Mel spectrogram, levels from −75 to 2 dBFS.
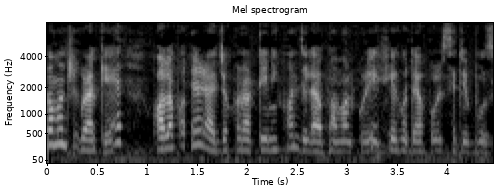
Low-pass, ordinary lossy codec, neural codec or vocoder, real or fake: none; none; codec, 16 kHz, 2 kbps, FreqCodec, larger model; fake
